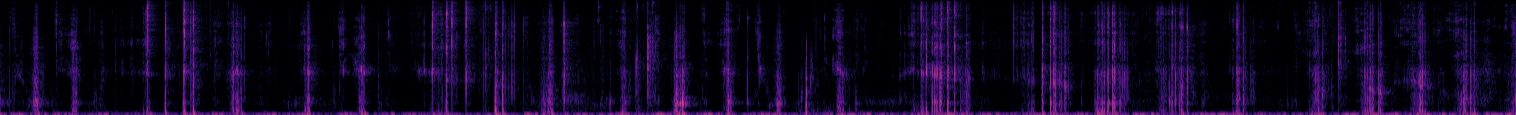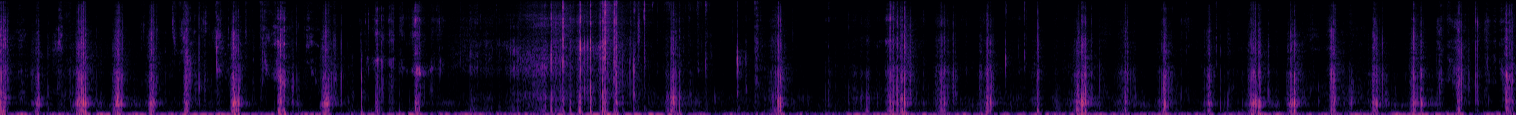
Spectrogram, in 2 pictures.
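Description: Crunching and chewing of white, snow-like frosty ice close to the microphone: a steady run of crisp crunches from repeated bites and chews.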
